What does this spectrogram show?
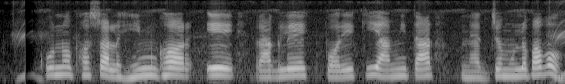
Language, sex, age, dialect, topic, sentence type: Bengali, female, 18-24, Rajbangshi, agriculture, question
